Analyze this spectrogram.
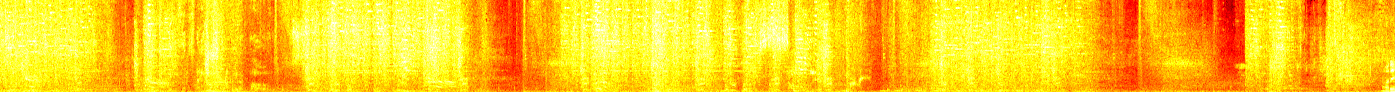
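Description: Metal blades slash and clang in a fast fight.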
